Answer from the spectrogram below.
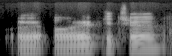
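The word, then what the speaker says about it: Orketro: What do you guys think of his new Adidas Orquitero? What the? Orquitero? What the hell's the name of that shoe? – Orquitero? I think you said it right.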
